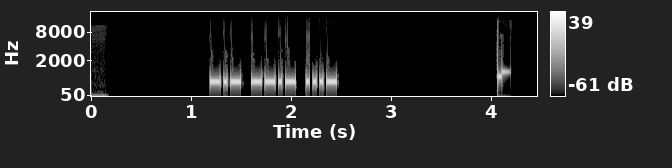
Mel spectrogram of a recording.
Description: Morse code, heard as a keyed tone, about 36 wpm, 700 Hz. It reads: KQV
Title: USA Call Sign Postfixes - 3 Letters 35wpm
